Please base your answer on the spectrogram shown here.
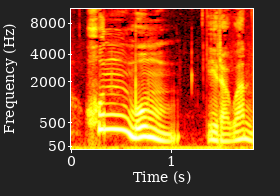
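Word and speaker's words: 홑몸: 반면에 딸린 사람이 없는 혼자의 몸이라든가 아이를 베지 않은 몸이라는 뜻으로 말할 때 호 밑에 티읕 받침을 쓰고요. 발음은 혼몸이라고 합니다. 따라서 임신부에게 말할 때 혼몸도 아닌데 조심하세요 라고 말해야겠지요.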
